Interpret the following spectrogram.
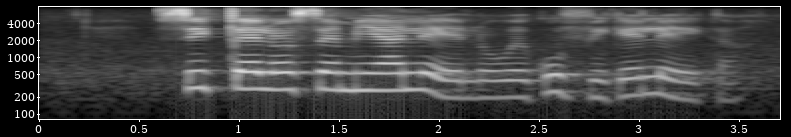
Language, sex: Swati, female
